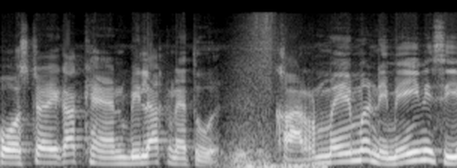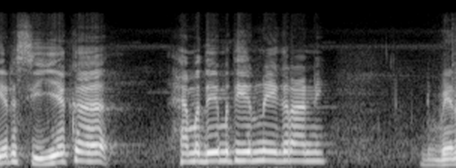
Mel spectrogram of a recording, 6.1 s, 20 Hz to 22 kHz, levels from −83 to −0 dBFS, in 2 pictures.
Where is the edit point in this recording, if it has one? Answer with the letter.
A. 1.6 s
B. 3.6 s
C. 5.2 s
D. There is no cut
A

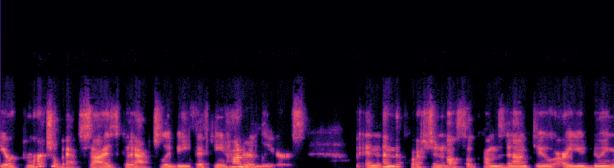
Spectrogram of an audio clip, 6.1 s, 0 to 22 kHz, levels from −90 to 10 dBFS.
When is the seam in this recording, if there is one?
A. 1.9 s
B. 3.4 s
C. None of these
A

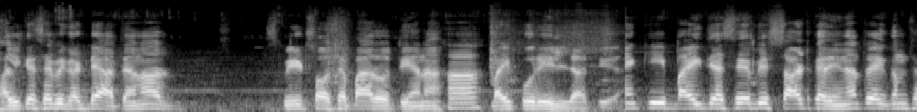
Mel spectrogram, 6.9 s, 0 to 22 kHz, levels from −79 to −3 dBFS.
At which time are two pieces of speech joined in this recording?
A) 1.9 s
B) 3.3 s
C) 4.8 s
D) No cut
C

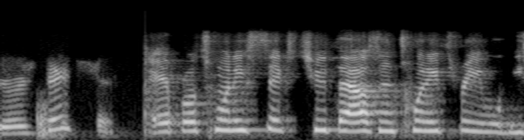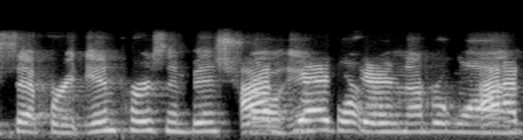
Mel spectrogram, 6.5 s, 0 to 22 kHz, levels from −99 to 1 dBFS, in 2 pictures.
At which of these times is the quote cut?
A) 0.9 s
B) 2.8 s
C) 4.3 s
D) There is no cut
A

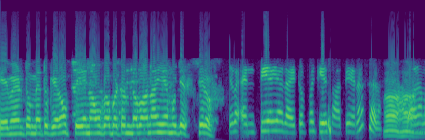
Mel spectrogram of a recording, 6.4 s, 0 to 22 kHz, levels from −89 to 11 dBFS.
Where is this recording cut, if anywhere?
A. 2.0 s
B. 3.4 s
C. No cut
B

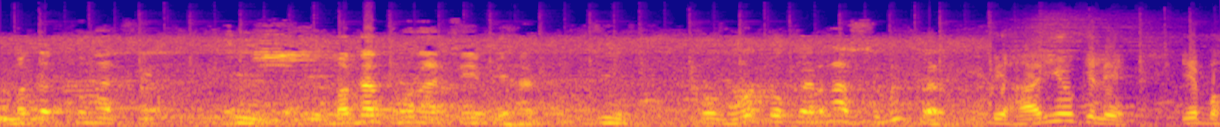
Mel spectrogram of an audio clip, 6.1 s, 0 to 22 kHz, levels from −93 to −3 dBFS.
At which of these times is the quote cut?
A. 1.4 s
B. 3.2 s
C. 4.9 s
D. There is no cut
C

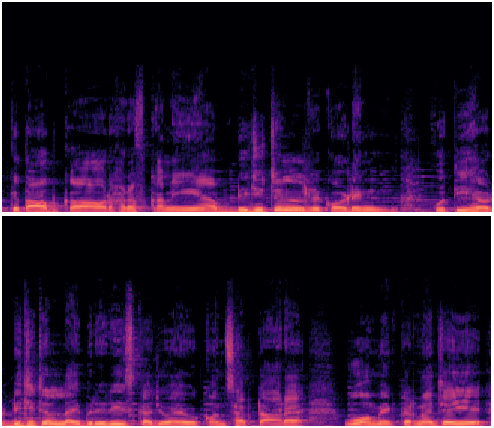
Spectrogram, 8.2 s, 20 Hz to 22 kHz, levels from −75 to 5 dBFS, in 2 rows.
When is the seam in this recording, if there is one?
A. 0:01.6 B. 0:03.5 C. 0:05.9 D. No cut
D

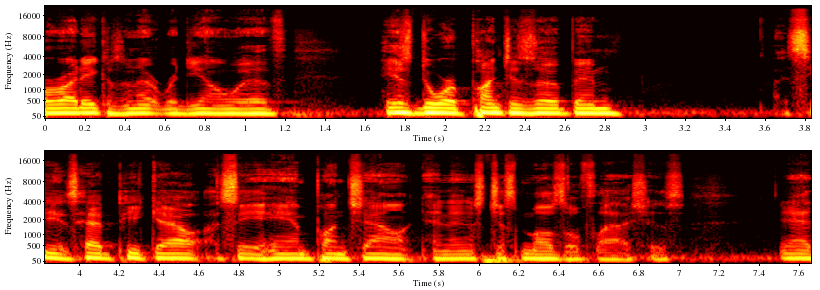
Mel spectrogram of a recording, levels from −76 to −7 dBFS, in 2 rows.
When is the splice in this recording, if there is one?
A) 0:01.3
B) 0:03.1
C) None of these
C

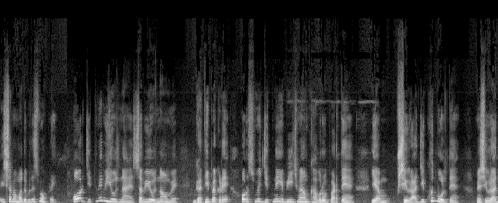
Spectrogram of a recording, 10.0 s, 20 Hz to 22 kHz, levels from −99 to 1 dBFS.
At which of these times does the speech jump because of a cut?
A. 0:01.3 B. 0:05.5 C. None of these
A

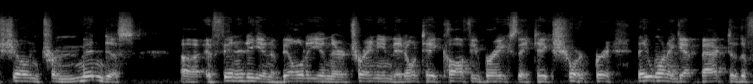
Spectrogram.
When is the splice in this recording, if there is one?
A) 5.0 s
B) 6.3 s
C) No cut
C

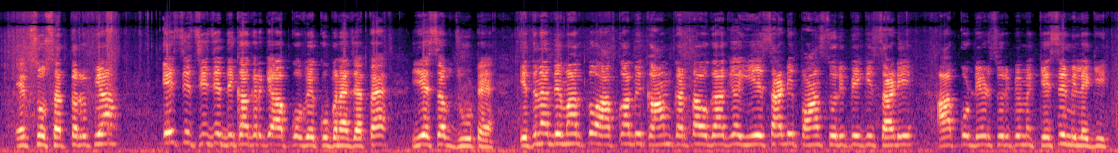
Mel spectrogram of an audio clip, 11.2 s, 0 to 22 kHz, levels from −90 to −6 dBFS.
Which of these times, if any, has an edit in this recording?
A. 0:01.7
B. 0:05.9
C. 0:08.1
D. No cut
D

